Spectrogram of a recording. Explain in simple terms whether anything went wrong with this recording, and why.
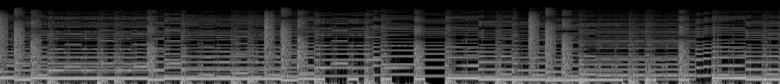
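Nothing went wrong here; every moment of the audio sounds just as it should, with no slips, gaps or glitches anywhere to point to.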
